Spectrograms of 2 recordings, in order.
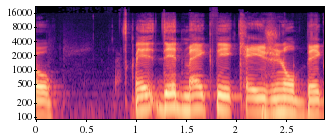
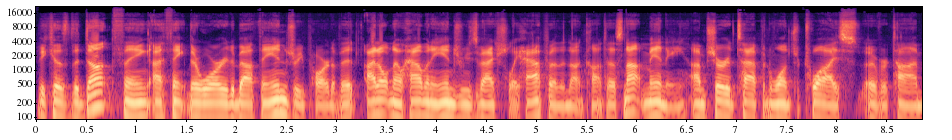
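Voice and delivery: ordinary talk

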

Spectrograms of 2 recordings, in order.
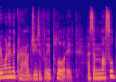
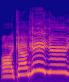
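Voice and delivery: high, very drawn-out taunt; yelling; much slower than usual. A narrator's reading. Brad to the residents of Currawong, yelling. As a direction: goad the crowd into more noise. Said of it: "yelled Brad".

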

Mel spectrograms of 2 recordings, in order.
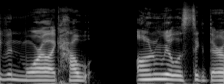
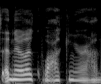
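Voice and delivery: ordinary delivery

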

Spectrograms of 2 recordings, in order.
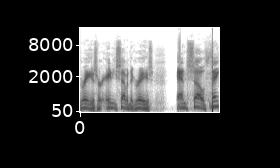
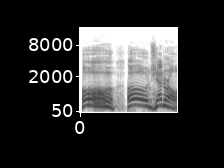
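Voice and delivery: higher, drawn-out sycophantic gushing; fawning mock gush; 4 semitones higher, much slower than usual. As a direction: gush over him like a courtier. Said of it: "here he is like".

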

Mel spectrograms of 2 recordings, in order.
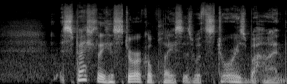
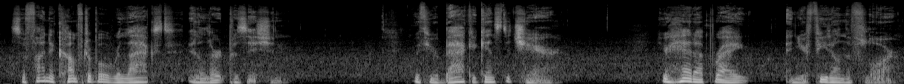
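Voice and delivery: hushed and calm, guiding relaxation. Acted. Leads a guided meditation.

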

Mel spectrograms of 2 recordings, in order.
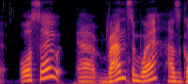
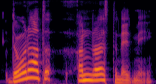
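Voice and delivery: put-on light Russian accent, a bit higher; 5 semitones higher than usual. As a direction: threaten in a hammed-up Russian accent. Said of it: "Do not try and do Russian accent".

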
